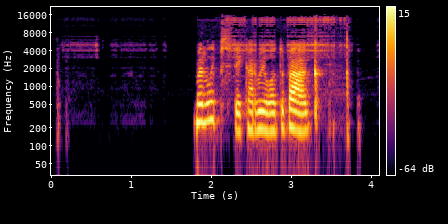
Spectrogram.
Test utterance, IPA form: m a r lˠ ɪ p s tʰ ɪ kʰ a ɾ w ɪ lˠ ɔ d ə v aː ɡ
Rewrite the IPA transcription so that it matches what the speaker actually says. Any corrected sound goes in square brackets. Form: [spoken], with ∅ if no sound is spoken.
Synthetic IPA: m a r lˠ ɪ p s [t] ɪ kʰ a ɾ w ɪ lˠ ɔ d ə [b] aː ɡ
